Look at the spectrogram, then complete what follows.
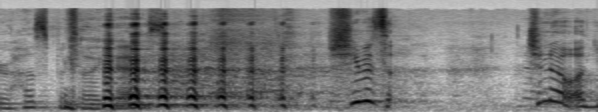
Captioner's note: laughter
